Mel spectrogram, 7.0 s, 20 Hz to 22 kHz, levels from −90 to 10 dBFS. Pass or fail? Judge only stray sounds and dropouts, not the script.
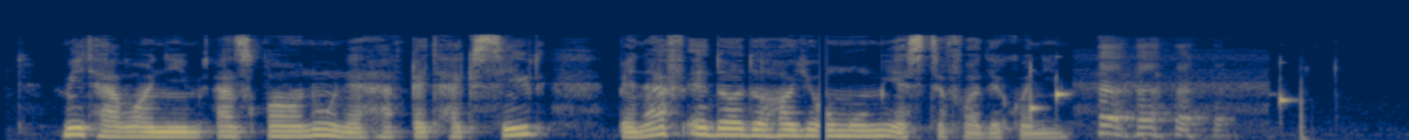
fail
